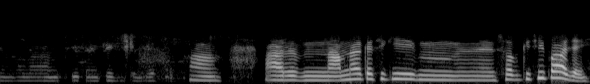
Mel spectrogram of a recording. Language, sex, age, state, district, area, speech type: Bengali, female, 30-45, West Bengal, Uttar Dinajpur, urban, conversation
